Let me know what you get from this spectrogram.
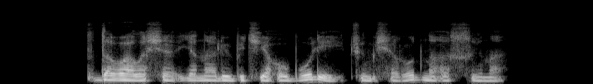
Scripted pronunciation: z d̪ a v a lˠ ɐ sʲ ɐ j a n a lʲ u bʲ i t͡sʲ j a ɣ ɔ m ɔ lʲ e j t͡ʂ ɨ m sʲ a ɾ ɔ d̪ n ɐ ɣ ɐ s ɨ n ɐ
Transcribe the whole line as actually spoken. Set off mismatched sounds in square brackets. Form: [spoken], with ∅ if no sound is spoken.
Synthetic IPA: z d̪ a v a lˠ ɐ sʲ ɐ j a n a lʲ u bʲ i t͡sʲ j a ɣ ɔ [b] ɔ lʲ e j t͡ʂ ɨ m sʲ a ɾ ɔ d̪ n ɐ ɣ ɐ s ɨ n ɐ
